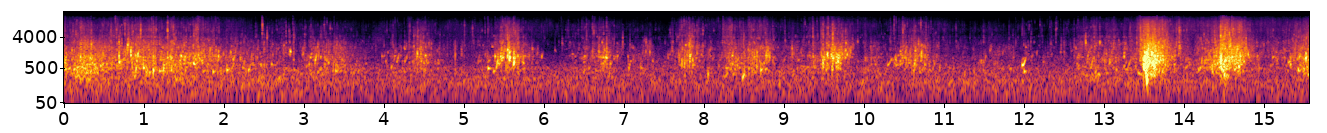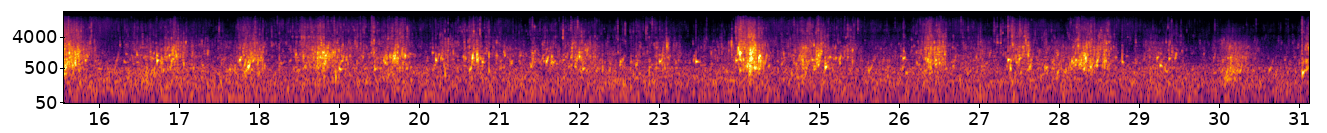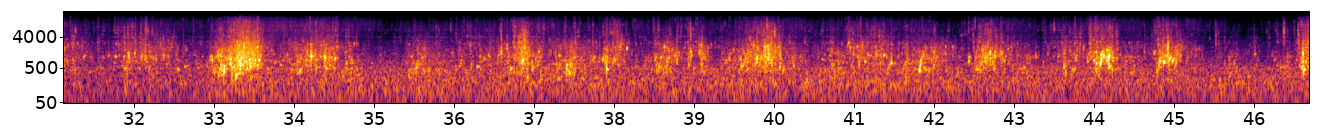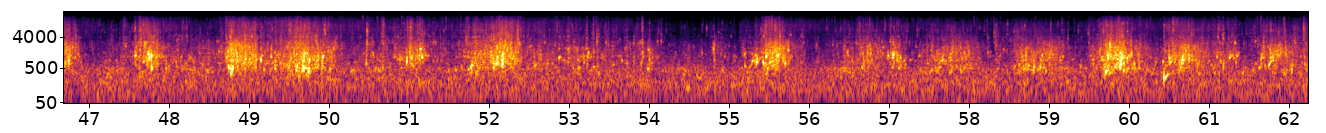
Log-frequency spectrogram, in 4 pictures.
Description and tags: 20090826.lake.waves.02
Small waves splash (less softly) in a front-glacier lake (with an impossible name, but see Geotag) in South East Iceland. Shure WL183, FEL preamp, Edirol R09 recorder
waves, water, nature, iceland, field-recording, lake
